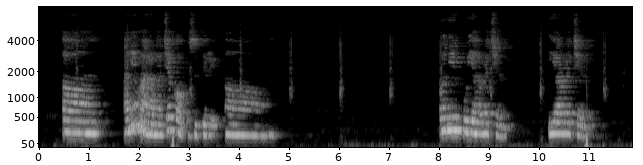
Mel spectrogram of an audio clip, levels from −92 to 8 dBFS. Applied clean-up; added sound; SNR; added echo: classical method WPE with log-MMSE.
